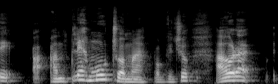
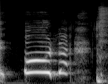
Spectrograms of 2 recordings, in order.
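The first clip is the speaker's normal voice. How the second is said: put-on very high, girlish little-girl voice; 6 dB louder than usual. Describing an actor's entrance on a TV set, doing a little-girl voice. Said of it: "va corriendo como una niñita".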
